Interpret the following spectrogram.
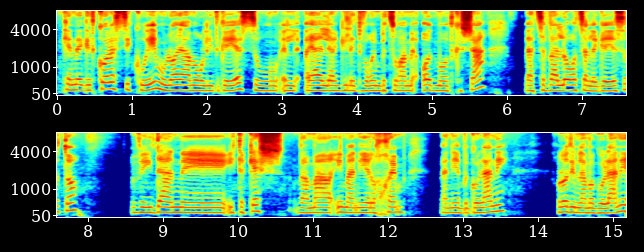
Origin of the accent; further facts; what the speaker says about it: Kiryat Motzkin, Haifa District, Israel; also born or lived in Migdal HaEmek / Kfar Masaryk; אז אני נולדתי במגדל העמק. ובגיל 6 עברתי למוצקין, לקריית מוצקין, ומגיל 14 אני מתחנכת בקיבוץ כפר מסריק, וגדלה בילדות מאוד כפרית ומהנה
